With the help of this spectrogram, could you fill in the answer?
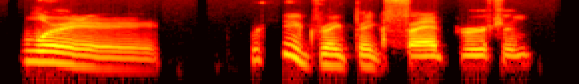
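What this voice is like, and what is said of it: Imitates a movie serial killer's voice. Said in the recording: “can you do the serial killer in it? Was it Buffalo Bill? ... That's pretty good. I could see how you can get the ladies with that impression”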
